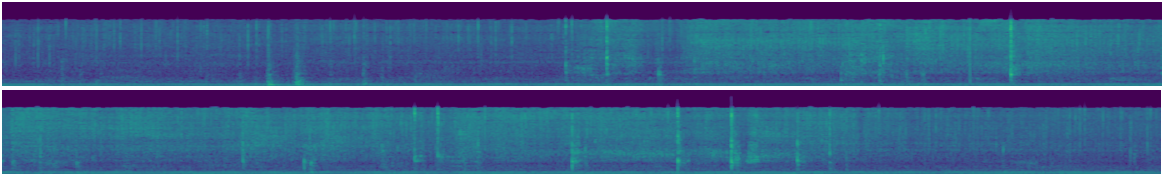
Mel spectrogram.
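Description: Taro leaves and shrimp sizzling in a nonstick frying pan while being stirred with a metal spoon, the spoon clicking against the pan now and then. The sizzling gets louder about seven seconds in and eases again near the end.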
